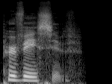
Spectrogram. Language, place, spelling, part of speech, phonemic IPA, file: English, California, pervasive, adjective, /pɚˈveɪ.sɪv/, En-us-pervasive.ogg
- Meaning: Manifested throughout; pervading, permeating, penetrating or affecting everything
